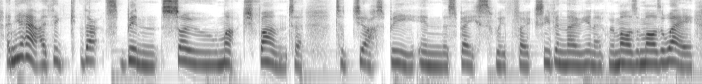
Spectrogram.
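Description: A woman's voice: medium pitch, darkish tone, dry recording. A woman hosting a chatty podcast, speaking in an effusive, meandering way. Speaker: podcast host and audio drama voice actor.

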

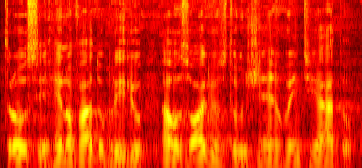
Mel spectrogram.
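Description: Radio drama narrator: low-voiced Brazilian storyteller, solemn and literary, heard with long reverb. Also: male voice, a little slow. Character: solemn male narrator telling a moral family story. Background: soft music.

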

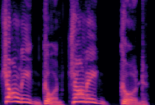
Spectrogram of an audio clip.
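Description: Male reader as a pompous, jolly, blustering middle-aged minister, lively and higher, audiobook. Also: slow, no room sound, studio quality, heavily acted. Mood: hearty. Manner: blustering, heartily jolly, mocking.

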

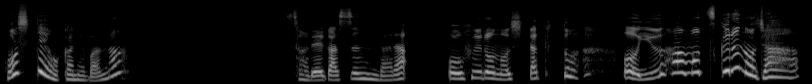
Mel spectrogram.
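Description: An actress playing a proud, excitable, affectionate young female lamia wife in a voice drama, with archaic, haughty speech that easily gets flustered. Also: high voice, measured pace, long pauses, no echo, studio quality. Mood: content, musing. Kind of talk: Japanese situational ASMR voice drama.

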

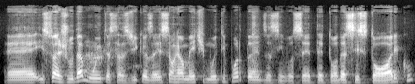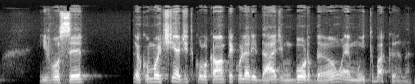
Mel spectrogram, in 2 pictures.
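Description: Brazilian man, mid-pitched, earnest podcast guest. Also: a little fast, mellow. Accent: Brazilian Portuguese. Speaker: podcast guest, audiodrama creator. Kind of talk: casual interview chat.

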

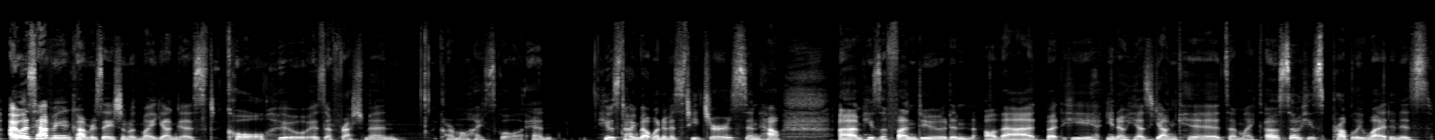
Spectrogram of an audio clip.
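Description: A woman's voice: on the low side, normal speed. A woman in her fifties, a podcast guest in casual chat, who laughs often and jokes about herself. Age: 50s. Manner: laughs often, self-deprecating.

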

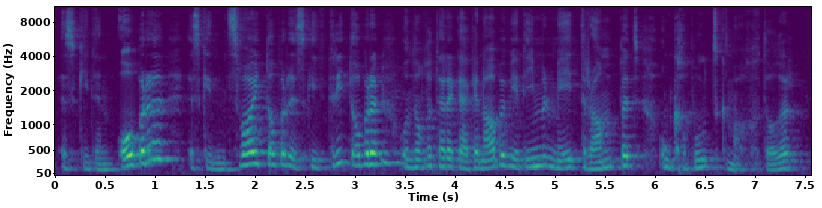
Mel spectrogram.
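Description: A man with a Swiss German accent, answering an interview question at length. His voice sits a bit high for a man. He talks in a halting way, with lots of fillers and restarts, and keeps checking that his listeners follow. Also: animated, darkish tone. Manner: ends points with a questioning "oder?". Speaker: interview guest. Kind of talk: explaining in an interview.

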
